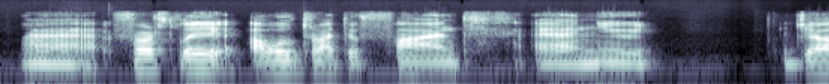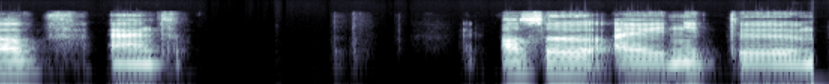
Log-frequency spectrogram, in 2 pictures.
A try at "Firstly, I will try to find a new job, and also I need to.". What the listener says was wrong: You can probably hear the candidate's pronunciation is a little bit staccato. Duh, duh, duh, duh, duh, duh, duh, duh. There's not really a nice flow there. Pronunciation is clear, easy to understand, but we don't have advanced features of connected speech and intonation and sentence stress.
